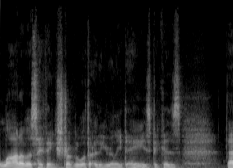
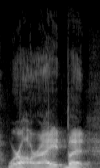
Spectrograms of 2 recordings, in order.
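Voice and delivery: usual speaking voice

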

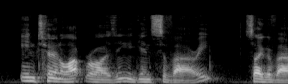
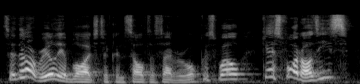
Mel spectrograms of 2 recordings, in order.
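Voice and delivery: high-pitched sarcastic retelling, louder on the punchline; mock sarcasm; 6 semitones higher, 3 dB louder than usual. Commentator mimicking the prime minister's jibe at Aussies, sarcastic. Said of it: "I love his sarcasm".

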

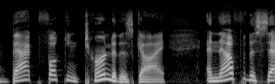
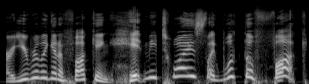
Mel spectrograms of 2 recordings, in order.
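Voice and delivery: higher-pitched, indignant challenge; retold outraged disbelief; incredulous comeback; 9 semitones higher than usual. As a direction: throw it back at him in disbelief.

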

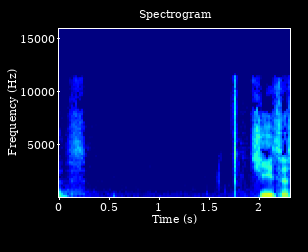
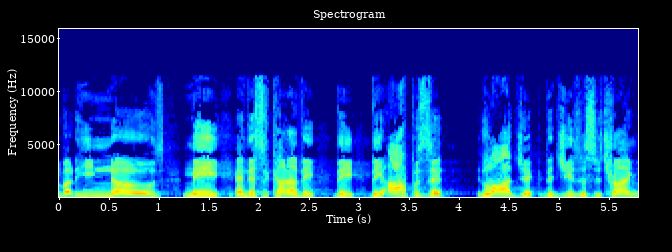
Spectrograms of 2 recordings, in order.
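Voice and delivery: louder, higher, pressing each point; fervent preaching; 7 semitones higher, 6 dB louder than usual. Acted. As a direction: preach it with rising conviction. Preaching at full force.

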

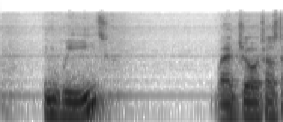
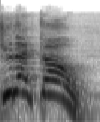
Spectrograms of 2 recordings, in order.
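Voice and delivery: very high, insistent cry. Acted. Curly's wife struggling to free her hair, crying out. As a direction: demand it at the top of your range. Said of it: "she cried".

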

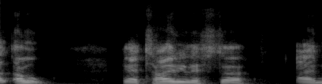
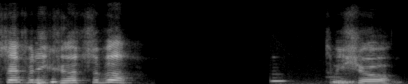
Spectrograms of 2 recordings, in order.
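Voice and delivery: a much louder and higher hammed-up Irish accent; 12 semitones higher, 10 dB louder than usual. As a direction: belt it out like a stage Irishman. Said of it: "an Italian name with an Irish accent".

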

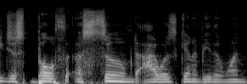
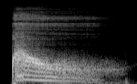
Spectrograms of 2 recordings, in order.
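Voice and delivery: loud, higher-pitched mouthed gunshot blast; imitated gunshot; 7 semitones higher, 5 dB louder than usual. Telling a hunting story, imitated rifle shot. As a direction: make a long, trailing gunshot noise.

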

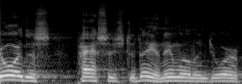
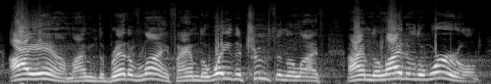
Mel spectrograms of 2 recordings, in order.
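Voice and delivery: louder, emphatic declarations as Jesus; voicing Jesus; 2 semitones higher, 7 dB louder than usual. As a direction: proclaim each I am boldly. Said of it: "And Jesus called himself".

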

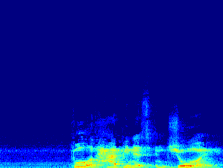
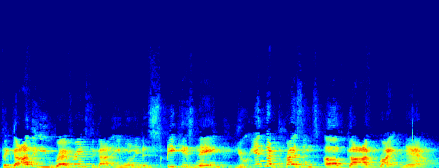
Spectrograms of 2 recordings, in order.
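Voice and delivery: louder, higher preaching build; preaching at full force; 4 semitones higher, 5 dB louder than usual. Acted. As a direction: drive it home to the congregation. Preaching climax.

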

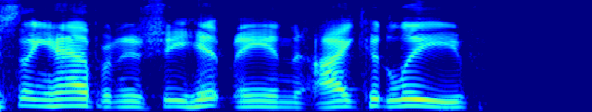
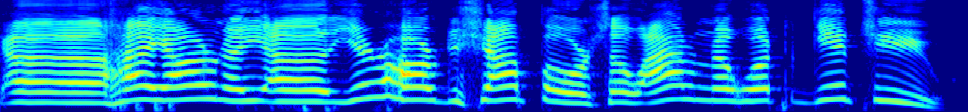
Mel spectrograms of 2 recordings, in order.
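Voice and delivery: high, loud mocking wife voice; hammed-up ex-wife voice; ex-wife impression; 11 semitones higher, 8 dB louder than usual. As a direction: pitch way up and whine it like the ex-wife. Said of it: "she's like".

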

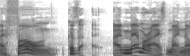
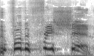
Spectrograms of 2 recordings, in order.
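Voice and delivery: mock high voice; slower than usual. [name] mocking.

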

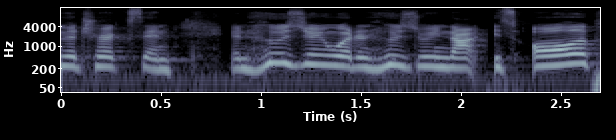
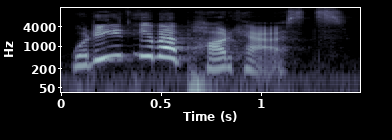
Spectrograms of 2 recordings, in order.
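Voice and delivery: pitched way up, keen and bright; eager question; 12 semitones higher, 3 dB louder than usual. Retold or imitated. Scott pitching the podcast idea to her, eager and high. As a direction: ask it like a thrilled husband. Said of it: "He's like".

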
